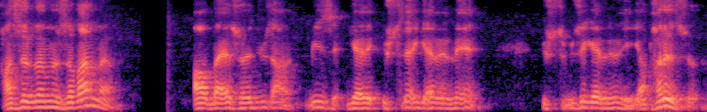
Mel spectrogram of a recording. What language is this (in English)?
Turkish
